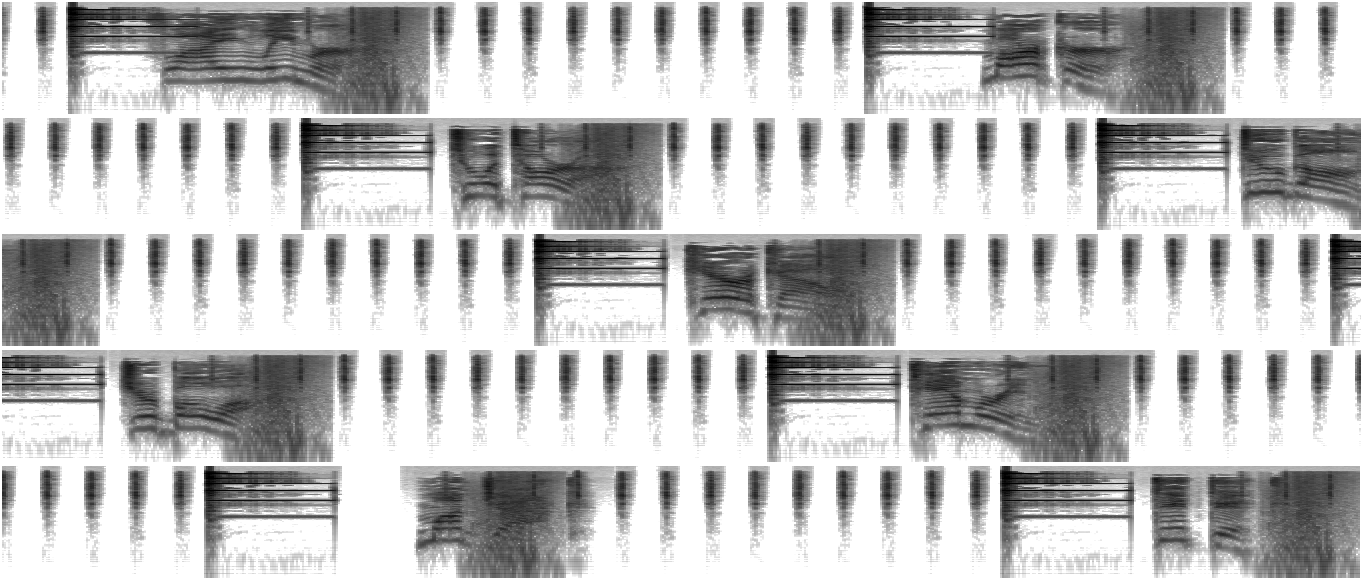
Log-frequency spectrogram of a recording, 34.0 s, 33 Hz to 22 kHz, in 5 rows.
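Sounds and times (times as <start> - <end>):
quick clock ticks: 0.0 - 33.9
bell ding: 32.2 - 32.8.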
